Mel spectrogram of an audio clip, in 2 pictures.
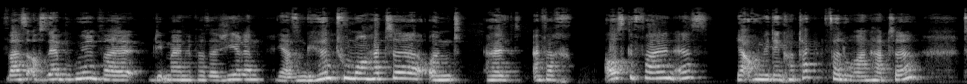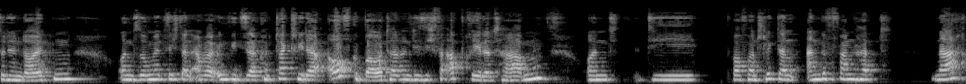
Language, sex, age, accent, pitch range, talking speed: German, female, 20-39, German, 205-235 Hz, 170 wpm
